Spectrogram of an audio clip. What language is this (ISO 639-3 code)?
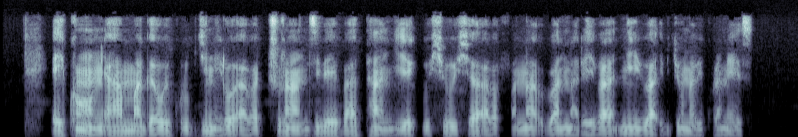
kin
